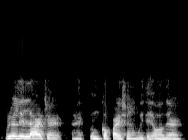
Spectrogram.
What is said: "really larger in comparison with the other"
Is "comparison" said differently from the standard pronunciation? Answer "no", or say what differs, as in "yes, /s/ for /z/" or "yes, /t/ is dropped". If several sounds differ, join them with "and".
yes, /ʃ/ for /s/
